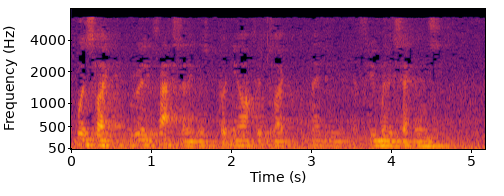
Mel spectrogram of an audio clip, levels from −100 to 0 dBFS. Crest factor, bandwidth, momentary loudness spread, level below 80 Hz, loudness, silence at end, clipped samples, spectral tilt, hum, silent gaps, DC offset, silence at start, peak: 18 dB; 6.8 kHz; 10 LU; -36 dBFS; -27 LUFS; 0 s; under 0.1%; -7 dB/octave; none; none; under 0.1%; 0 s; -8 dBFS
